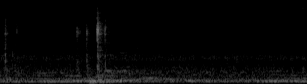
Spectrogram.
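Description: Typing on a computer keyboard, a short run of light, quick key clicks with one sharper tap, quiet and close in a still room.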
